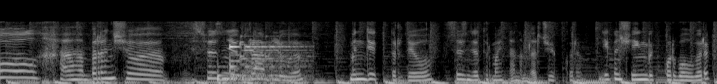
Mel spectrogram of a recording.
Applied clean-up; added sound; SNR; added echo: none; Organ; -3 dB; none.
